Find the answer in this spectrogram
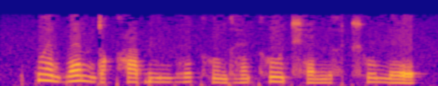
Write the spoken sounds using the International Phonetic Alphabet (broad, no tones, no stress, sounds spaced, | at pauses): tʷ ɛ̃ b ɛ m d ʏ qʰ e ɓ y m ɦ ʏ kʰ ũ ɡʱ ɛ̃ kʰ ũ t͡ʃʰ ɛ ŋ ʏ x t͡ʃʰ u m e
